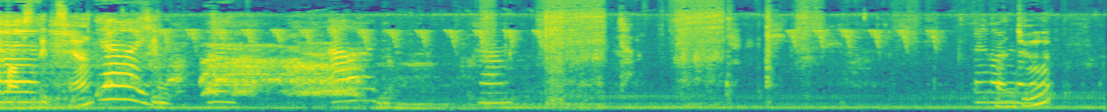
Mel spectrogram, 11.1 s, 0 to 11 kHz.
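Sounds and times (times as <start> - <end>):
steady low hum: 0.0 - 11.0
rooster crowing: 1.6 - 4.5.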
